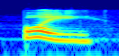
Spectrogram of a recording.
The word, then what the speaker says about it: buoy: Boy.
